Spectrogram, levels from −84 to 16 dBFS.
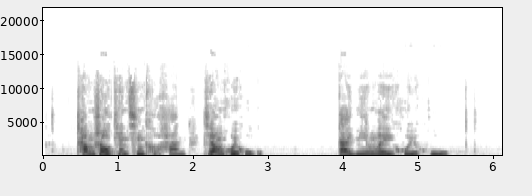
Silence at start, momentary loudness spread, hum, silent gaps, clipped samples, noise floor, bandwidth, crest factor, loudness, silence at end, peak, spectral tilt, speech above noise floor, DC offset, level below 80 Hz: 0.45 s; 13 LU; none; none; under 0.1%; -74 dBFS; 12 kHz; 20 dB; -19 LUFS; 0.75 s; 0 dBFS; -5 dB/octave; 56 dB; under 0.1%; -72 dBFS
